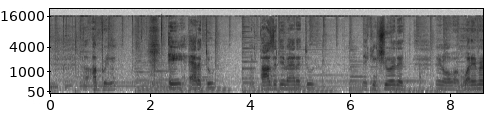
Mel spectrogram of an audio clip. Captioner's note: sniff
